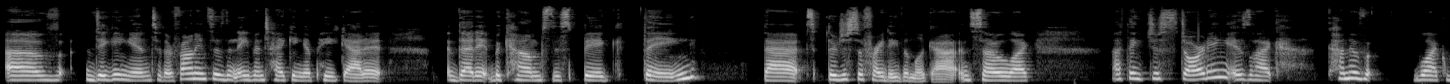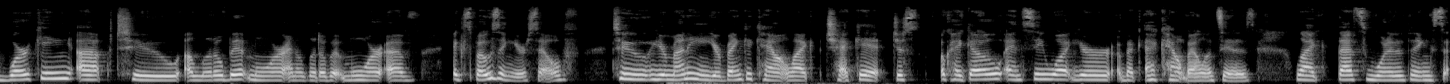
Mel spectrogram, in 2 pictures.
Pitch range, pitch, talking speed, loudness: 195-230 Hz, 210 Hz, 165 wpm, -16 LUFS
